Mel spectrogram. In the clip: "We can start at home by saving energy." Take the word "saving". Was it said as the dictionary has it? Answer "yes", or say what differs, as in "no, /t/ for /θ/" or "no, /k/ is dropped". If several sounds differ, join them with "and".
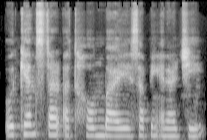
no, /p/ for /v/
